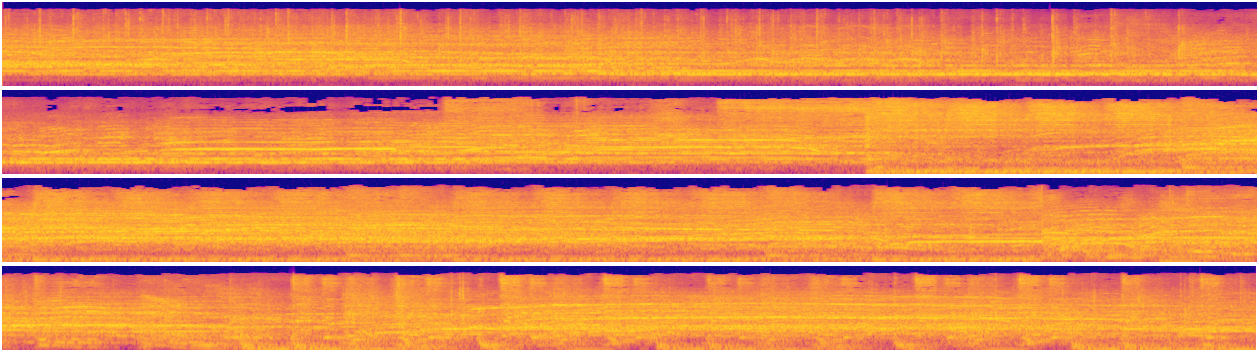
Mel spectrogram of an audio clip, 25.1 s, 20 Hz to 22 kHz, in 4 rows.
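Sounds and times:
crowd cheering and shouting: 0:00.0 - 0:25.0
loud dance music: 0:02.3 - 0:25.0
pulsing beat: 0:10.6 - 0:25.0.

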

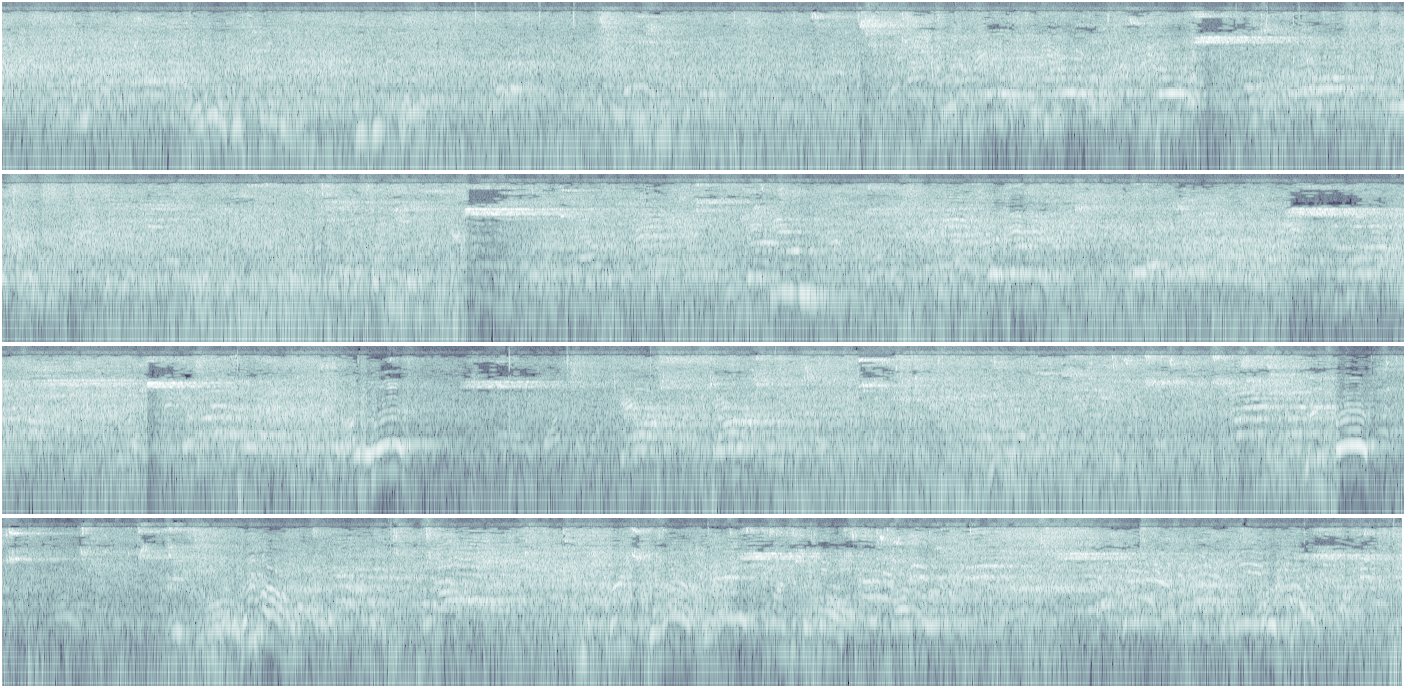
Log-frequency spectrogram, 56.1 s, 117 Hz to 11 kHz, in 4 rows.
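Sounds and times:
sneakers squeaking: 0:04.5 - 0:09.6, 0:11.0 - 0:13.2, 0:15.4 - 0:23.2, 0:24.3 - 0:25.5, 0:28.5 - 0:44.5, 0:45.1 - 0:56.0.

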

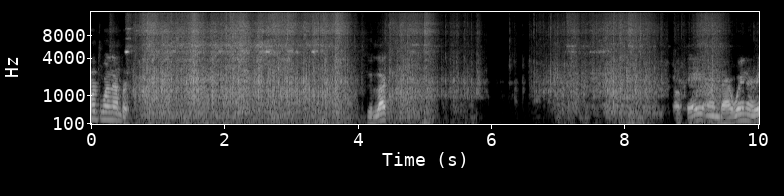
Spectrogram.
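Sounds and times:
bingo balls rattling in wire cage: 0:00.4 - 0:10.0.

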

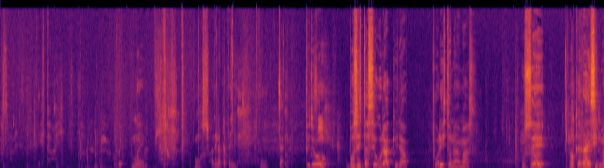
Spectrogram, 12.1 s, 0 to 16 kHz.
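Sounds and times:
faint whispering voice: 0:00.0 - 0:03.6.

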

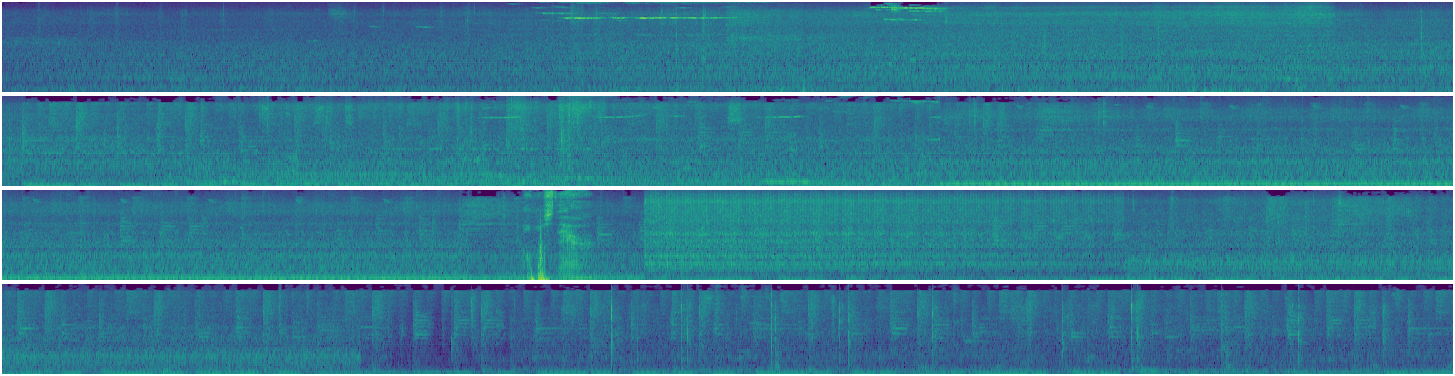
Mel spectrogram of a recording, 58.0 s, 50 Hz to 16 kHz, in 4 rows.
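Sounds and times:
bus engine running: 0:00.0 - 0:58.0.

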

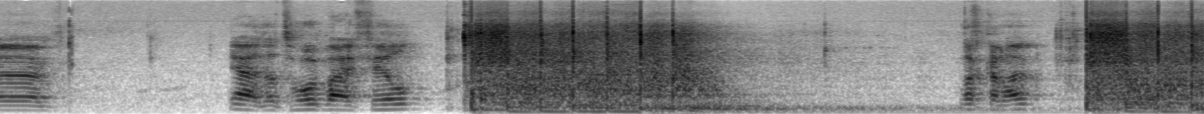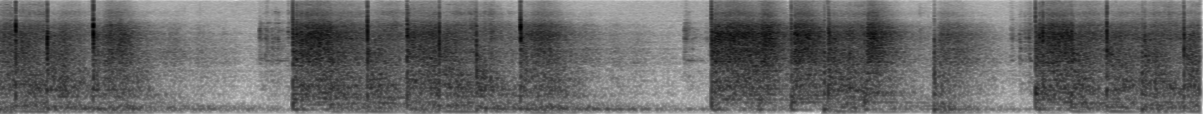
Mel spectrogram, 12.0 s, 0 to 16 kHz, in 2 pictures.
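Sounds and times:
snare and tom strokes: 0:02.3 - 0:12.0.

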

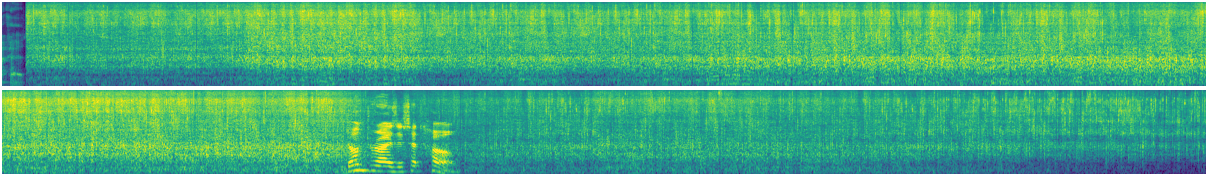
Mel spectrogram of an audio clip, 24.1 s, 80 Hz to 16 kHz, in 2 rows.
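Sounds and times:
fierce burning hiss: 0:00.2 - 0:24.0.

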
